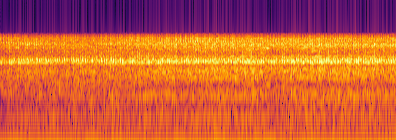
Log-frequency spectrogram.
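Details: Diesel engine, cold and smoking, just after a fuel filter change: steady idle with loose uneven clatter and a high-pitched whine; owner suspects the pump.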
